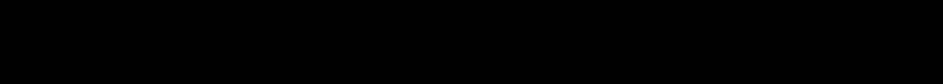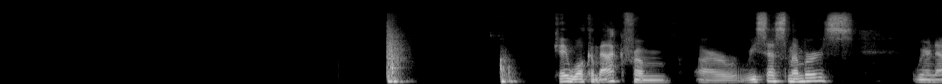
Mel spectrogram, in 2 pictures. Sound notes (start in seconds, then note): 13.3 gavel bangs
